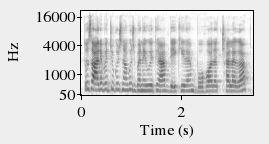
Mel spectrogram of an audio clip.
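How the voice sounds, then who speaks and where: A woman's voice: fairly high pitch, flat delivery, brisk, fairly bright tone. A woman in her thirties vlogging in a chatty, casual way, mixing English words into her Hindi. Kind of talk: casual chat to camera.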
